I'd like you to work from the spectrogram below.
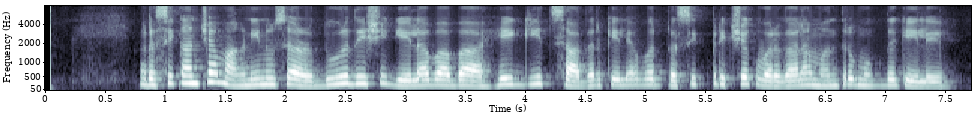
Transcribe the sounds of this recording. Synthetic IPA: ɾəsikãɲt͡ɕjamaɡɳinusaɾd̪uːɾd̪eɕiːɡelababaɦeɡiːt̪sad̪əɾkeljaʋəɾɾəsik̚pɾikʂəkʋəɾɡalamənt̪ɾəmuɡ̚d̪əkele

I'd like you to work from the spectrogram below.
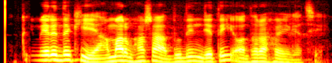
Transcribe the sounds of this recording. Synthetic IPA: kimeɾed̪ekʰiamaɾbʱaʃad̪ud̪ind͡ʑet̪ejɔ̰d̪ʱoɾaɦojeɡɛt͡ɕʰḭ

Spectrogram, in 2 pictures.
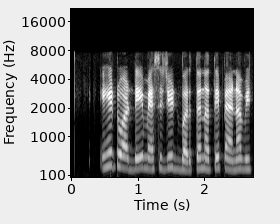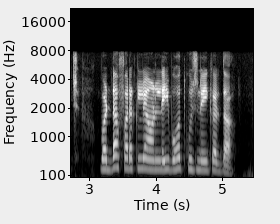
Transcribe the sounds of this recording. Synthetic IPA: ɪɦʈʊaːɖeːmɛːsɪd͡ʒɪɖbəɾt̪ənət̪eːpɛːnãːʋɪt͡ʃ | ʋəɖːaːpʰəɾəkleaːʊnləiːbɔːt̪kʰʊt͡ʃʰnəĩːkəɾd̪a̰ː

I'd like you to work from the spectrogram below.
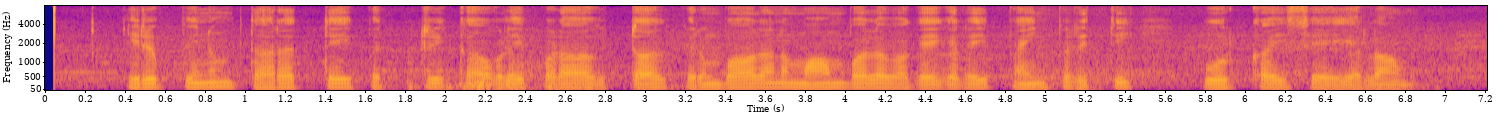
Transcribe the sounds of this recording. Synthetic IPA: ɪɾɯpːɪnɯmt̪ɐɾɐt̪ːɐɪpːɐʈrikɐʋɐlɐɪpːɐɽaːʋɪʈːaːlpɛɾɯmbaːlɐnɐmaːmbɐlɐʋɐɣɐɪɣɐɭɐɪpːɐjɐnpɐɽɯt̪ːi | uːrkaːjsɛjɐlaːm

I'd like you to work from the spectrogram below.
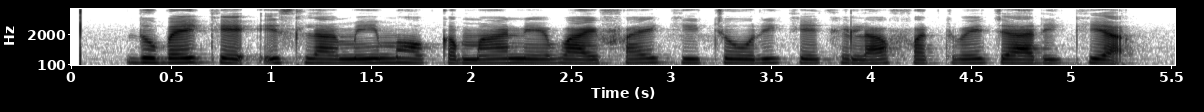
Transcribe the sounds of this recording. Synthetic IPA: d̪ʊbəikeʔɪslaːmimʊɦəkːəmaneʋaːifaːikit͡ʃoːɾikexɪlaːfːɐt̪wed͡ʒaːɾikija̰ː

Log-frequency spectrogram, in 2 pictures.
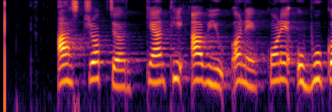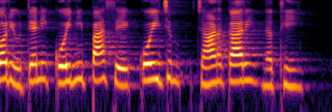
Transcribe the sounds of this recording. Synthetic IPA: asʈɾək̚t͡ʃəɾkjãt̪ʰiʔaʋjũənekɔɽ̃eʔubʱũkəɾjũt̪enikoinipasekoid͡ʒd͡ʒaɽ̃kaɾinət̪ʰi

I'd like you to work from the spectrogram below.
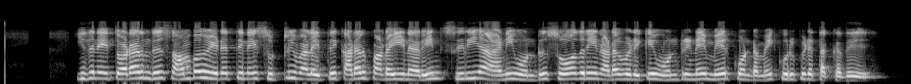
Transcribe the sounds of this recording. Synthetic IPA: ɪðɐnɐɪt̪ːɔɽɐɾnd̪ɯsɐmbɐʋɪɽɐt̪ːɪnɐɪsʊʈriʋɐɭɐɪt̪ːɯkɐɽɐɾpɐɽɐjɪnɐɾɪnsɪɾɪjɐːɳiɔndrɯsoːðɐnɐɪnɐɽɐʋɐɽɯkːɐɪɔndrɪnɐɪmeːrkɔɳɖɐmɐɪkʊrɪpːɪɽɐt̪ːɐkːɐðɯ

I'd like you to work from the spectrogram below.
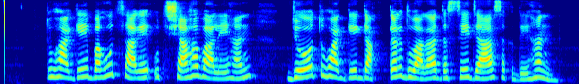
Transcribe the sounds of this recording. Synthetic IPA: t̪ʊɦaːɖeːbəɦʊt̪saːɾeːʔʊt̪ʃaːɦʋaːleːɦən | d͡ʒoːt̪ʊɦaːɖeːɡaːkʈəɾd̪ʊaːɾaːd̪əseːd͡ʒaːsəkd̪eːɦən

